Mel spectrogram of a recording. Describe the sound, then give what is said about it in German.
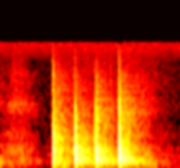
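Four firm knocks on a wooden door in quick, slightly uneven succession, clear, with nothing else audible around them. “ich stehe schon an der Tür, ich klopfe an.”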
